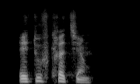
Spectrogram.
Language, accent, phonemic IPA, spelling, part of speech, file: French, France, /e.tuf.kʁe.tjɛ̃/, étouffe-chrétien, noun, LL-Q150 (fra)-étouffe-chrétien.wav
- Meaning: stodge, stodgy meal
